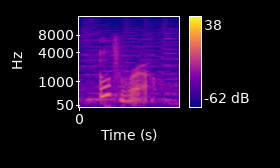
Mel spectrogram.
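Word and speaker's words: ámharach: In Irish, you say lucky as overo.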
